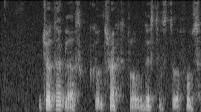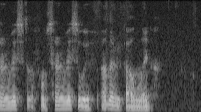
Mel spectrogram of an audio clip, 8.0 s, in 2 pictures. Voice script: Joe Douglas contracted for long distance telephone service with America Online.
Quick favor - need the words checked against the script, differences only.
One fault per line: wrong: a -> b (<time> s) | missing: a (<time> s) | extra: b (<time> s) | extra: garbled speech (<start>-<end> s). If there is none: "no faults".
missing: for (2.6 s)
extra: telephone service (4.4 s)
